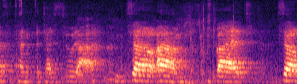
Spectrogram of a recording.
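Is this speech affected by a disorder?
Yes: cerebral palsy; hard to be understood.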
